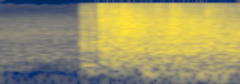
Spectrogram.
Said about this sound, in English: Footage of a block of flats rocks as an explosion erupts nearby.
